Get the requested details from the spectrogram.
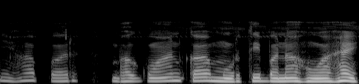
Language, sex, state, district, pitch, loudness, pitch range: Hindi, male, Chhattisgarh, Balrampur, 150 Hz, -24 LUFS, 145-165 Hz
